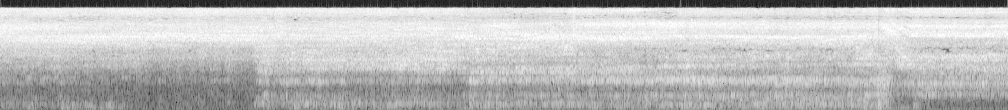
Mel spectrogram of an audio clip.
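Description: A plasma cutter hisses loudly and steadily as it cuts through metal.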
